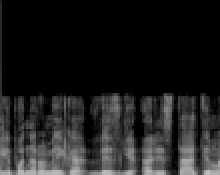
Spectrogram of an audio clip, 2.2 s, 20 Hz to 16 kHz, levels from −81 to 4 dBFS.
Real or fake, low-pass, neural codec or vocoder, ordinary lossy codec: fake; 7.2 kHz; codec, 16 kHz, 4.8 kbps, FACodec; AAC, 64 kbps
